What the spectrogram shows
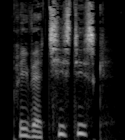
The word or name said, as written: privatistisk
